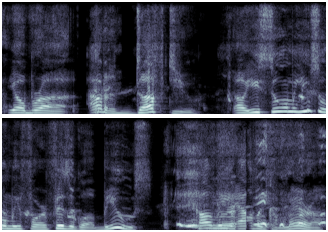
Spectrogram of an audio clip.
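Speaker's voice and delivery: loud, jokey street threat; mock tough threat. Teller snapping back at the suing robber, loud mock threat. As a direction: bark it like a tough guy.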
